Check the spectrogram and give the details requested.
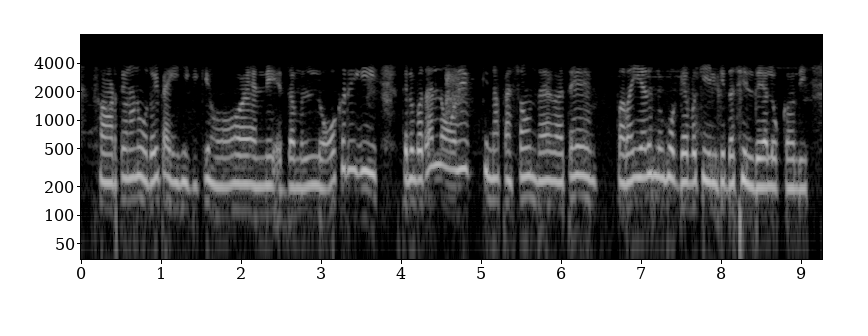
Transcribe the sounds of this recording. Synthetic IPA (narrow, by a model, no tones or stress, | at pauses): saːɾt̪eːʊnãːnũoːd̪õːiːpɛːɡiːɦiːɡiːkɪɦɔːɛːnːẽːʔɪd̪əmlɔːkəɾeːɡiːt̪ɛːnũːpət̪aːlɔːd̪eːkɪnːaːpɛːsaːɦʊ̃nd̪aːɦɛːɡaːt̪eː | pət̪aːiːɛːt̪ɛːnũːɦoɡɛːʋəkiːlkid̪aːt͡ʃʰɪld̪eːaːloːkãːd̪iː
